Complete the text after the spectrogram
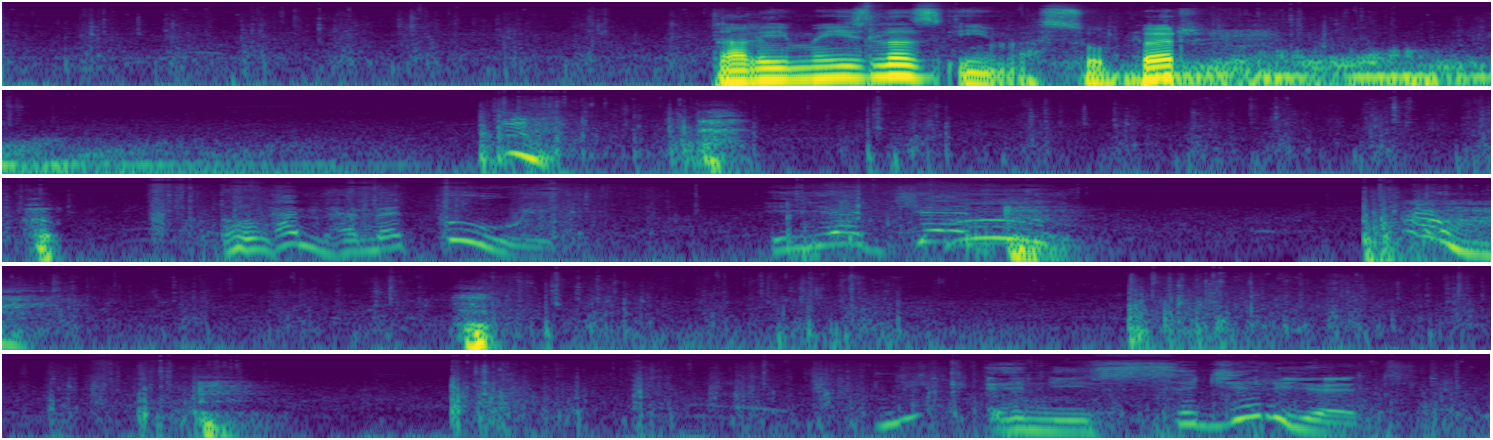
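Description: Quick footsteps run over stone.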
